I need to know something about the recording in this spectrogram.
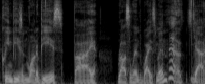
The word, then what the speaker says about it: Rosalind Wiseman: And it was based on a nonfiction self-help book called Queen Bees and Wannabes by Rosalind Wiseman. Yeah, correct. That's the correct way of pronouncing it.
